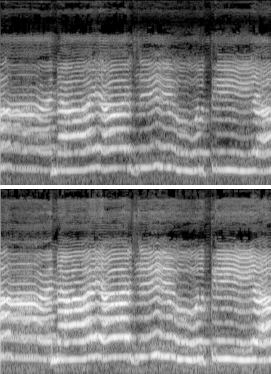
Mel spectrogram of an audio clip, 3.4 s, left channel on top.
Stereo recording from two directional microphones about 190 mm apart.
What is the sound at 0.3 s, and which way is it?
Music, 60° right (ahead or behind).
